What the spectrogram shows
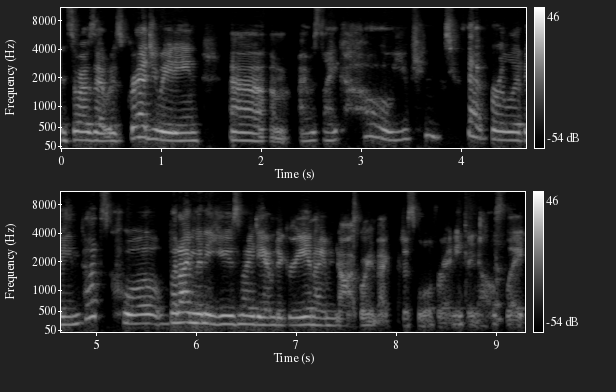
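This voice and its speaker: Recorded dry and close with no echo, a woman with an American accent talks at a fairly quick pace in an ordinary speaking voice, her pitch medium with ordinary variation and her loudness swinging widely. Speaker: leadership coach. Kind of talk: casual interview. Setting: video call.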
